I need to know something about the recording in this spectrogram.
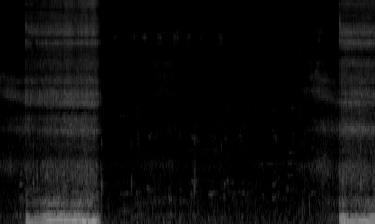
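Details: A dog snoring in sleep: two loud, low rumbling snores about five seconds apart with quiet breathing between.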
